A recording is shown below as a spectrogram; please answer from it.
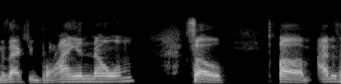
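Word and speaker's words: Bryon: I called him Byron which I just did. His name is Brian. B R Y O N.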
